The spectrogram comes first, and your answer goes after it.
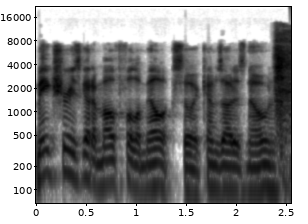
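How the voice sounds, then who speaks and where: The man speaks very fast. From Canada. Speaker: business coach. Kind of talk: podcast interview.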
